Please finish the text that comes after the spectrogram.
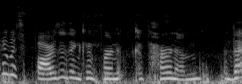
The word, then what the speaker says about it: Capernaum: was farther than confirm Capernaum but I think they do pronounce it confernum here for some reason but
